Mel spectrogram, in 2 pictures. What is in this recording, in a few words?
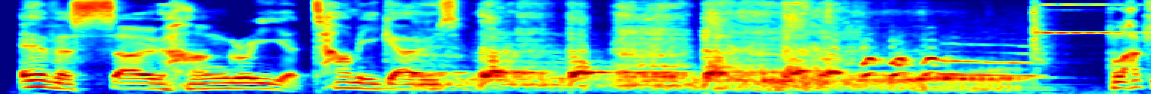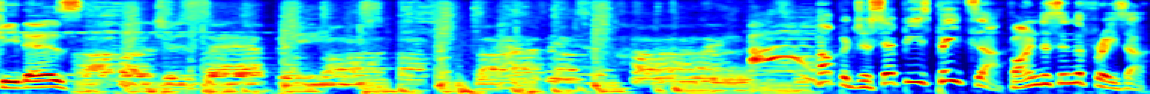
Howling Hungries radio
